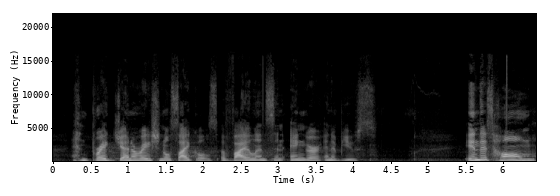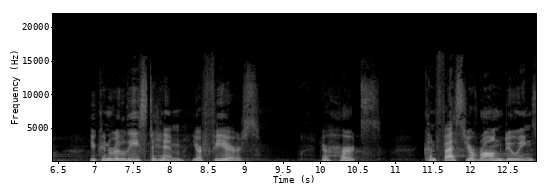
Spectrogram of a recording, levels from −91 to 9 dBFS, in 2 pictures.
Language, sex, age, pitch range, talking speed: English, female, 30-49, 190-230 Hz, 115 wpm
